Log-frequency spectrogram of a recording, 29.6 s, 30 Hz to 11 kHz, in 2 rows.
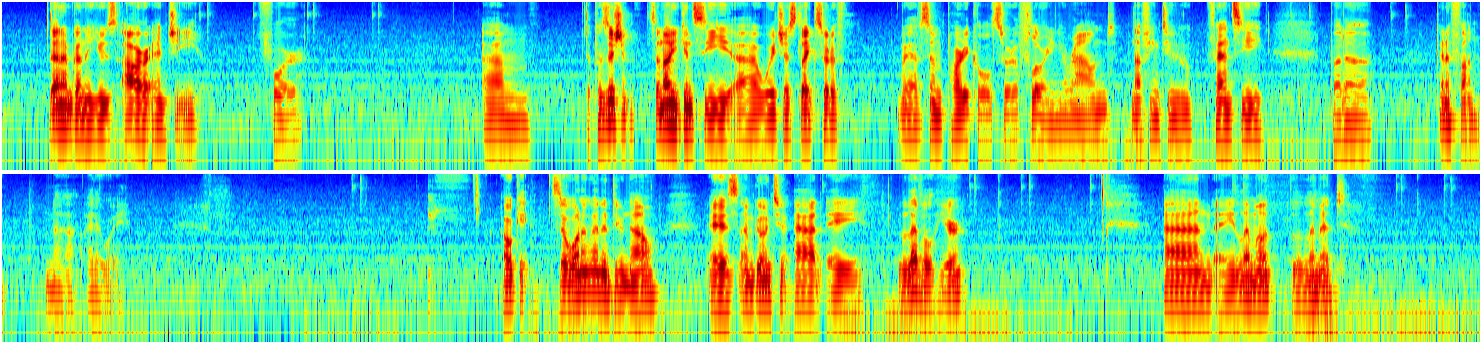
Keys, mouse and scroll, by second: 2.0 click, 2.5 click, 3.0-3.4 drag, 3.7 click, 4.1 click, 4.1 typing, 5.6 middle click, 6.5 click, 16.5-16.9 middle drag, 21.9-22.3 middle drag, 23.0 middle click, 23.6 typing, 24.5 click, 25.0 click, 25.2 click, 25.7 click, 27.1 right click, 27.8 typing, 28.7 click, 29.2 click.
